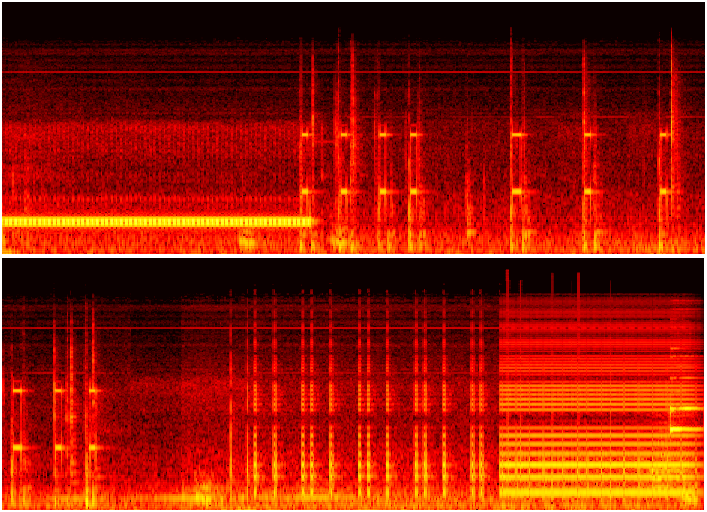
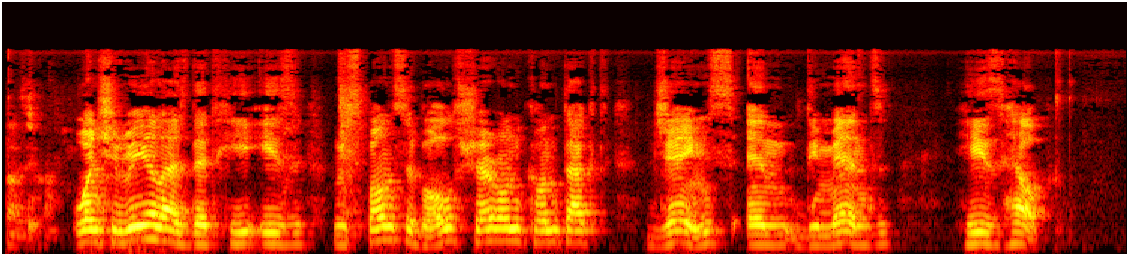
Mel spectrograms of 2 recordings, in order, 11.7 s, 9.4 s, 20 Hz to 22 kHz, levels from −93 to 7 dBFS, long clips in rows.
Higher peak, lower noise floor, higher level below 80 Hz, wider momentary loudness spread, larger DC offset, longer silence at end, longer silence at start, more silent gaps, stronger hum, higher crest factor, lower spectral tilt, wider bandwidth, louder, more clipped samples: about the same, -4 dBFS vs -2 dBFS; second, -41 dBFS vs -59 dBFS; first, -44 dBFS vs -68 dBFS; second, 14 LU vs 17 LU; first, 0.2% vs under 0.1%; second, 0 s vs 0.7 s; about the same, 0 s vs 0.05 s; neither; neither; about the same, 18 dB vs 18 dB; first, -5 dB/octave vs -3 dB/octave; about the same, 12.5 kHz vs 11.5 kHz; second, -21 LUFS vs -17 LUFS; neither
